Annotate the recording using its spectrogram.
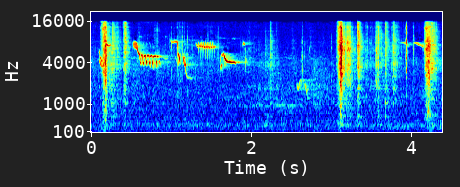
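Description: Dry twigs snapping and dead leaves rustling as kindling is broken and packed into a metal fire pit by hand: two sharp snaps, the second near the end the louder. In between, a few short high bird chirps.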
